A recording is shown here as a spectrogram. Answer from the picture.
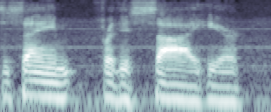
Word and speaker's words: psi: the same for this Psi here. We have all these words that start with Psi, and you don't pronounce the P.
